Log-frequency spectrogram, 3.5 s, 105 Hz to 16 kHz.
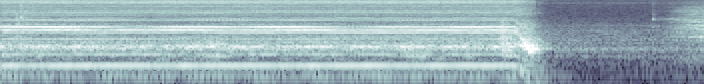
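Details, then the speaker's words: WorkBee CNC machine with new TB6600 Mach3 parallel-port controller, axes returning to work home: clean steady stepper whine, then a quick falling pitch and silence at the stop; normal. "so if i move the jog down now we're set to 100 on the x axis select the y-axis"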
